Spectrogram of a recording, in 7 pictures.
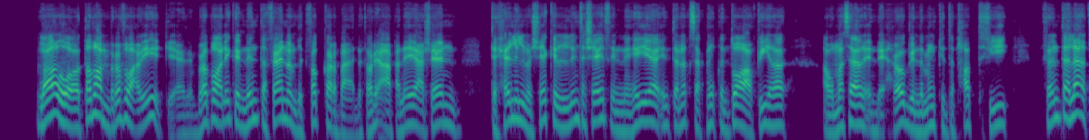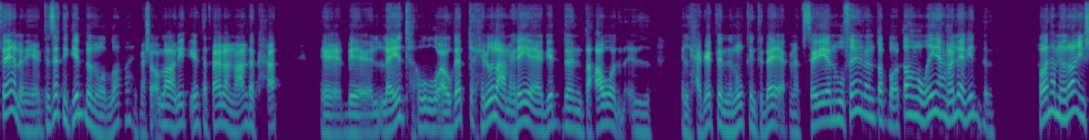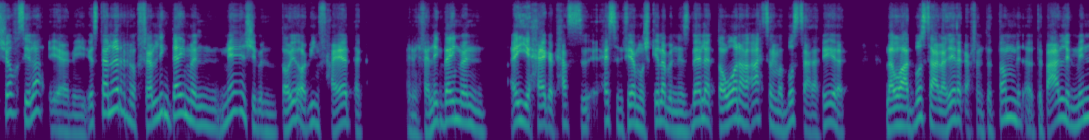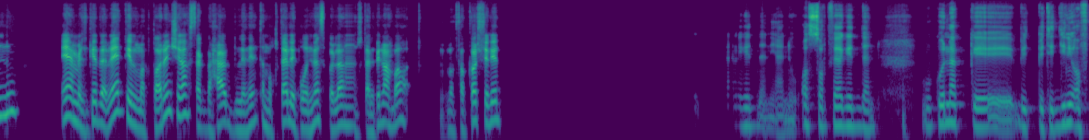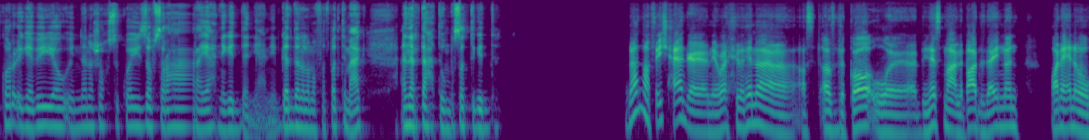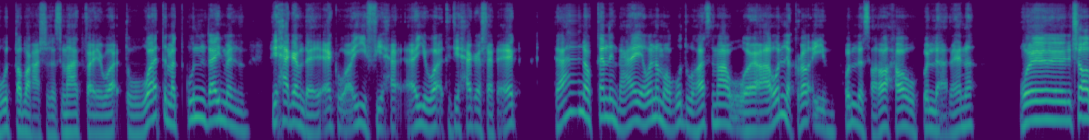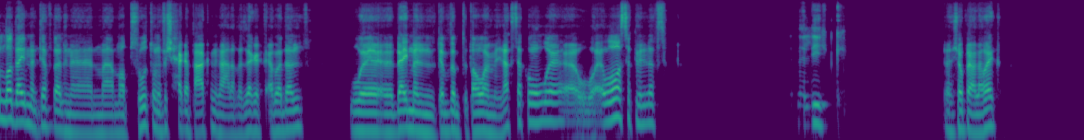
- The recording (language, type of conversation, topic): Arabic, advice, ليه بلاقي نفسي دايمًا بقارن نفسي بالناس وبحس إن ثقتي في نفسي ناقصة؟
- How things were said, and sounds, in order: unintelligible speech; tapping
